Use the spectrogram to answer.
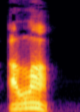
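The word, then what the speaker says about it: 阿 拉 (ἀλλά): 接下来雅各书第二章十八节，十八节说，必有人说，这个必这个字在希腊文当中读作阿拉，它的英文翻译是 but，但是，所以它是一个相反的。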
